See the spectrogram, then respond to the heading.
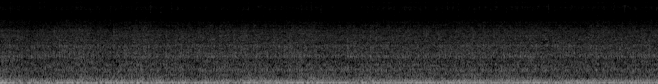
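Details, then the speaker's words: Fire-damaged Yamaha FZ750 four-cylinder, 41,000 miles, choke fully off: low rumbling idle with irregular beat and dropped pulses; slight misfire, middle two cylinders' exhausts cooler than outer two; cause unconfirmed. "The engine does sound like it's missing a little bit,"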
